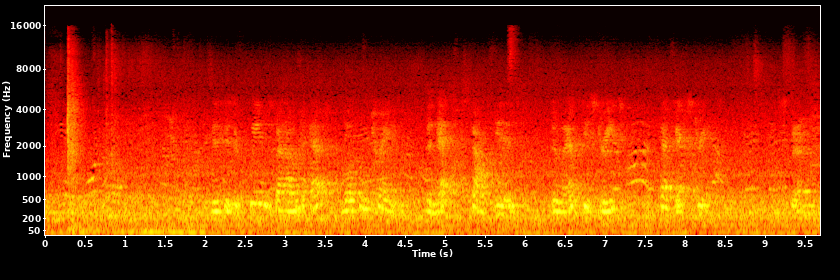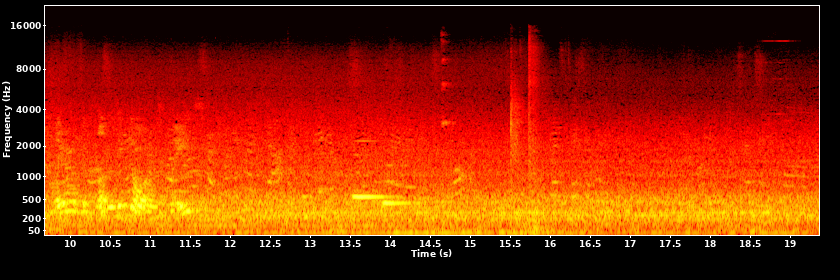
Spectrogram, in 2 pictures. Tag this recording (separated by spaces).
field-recording H4n MTA NYC subway Zoom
